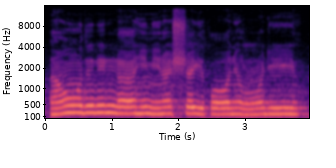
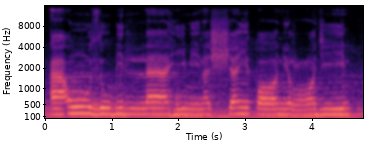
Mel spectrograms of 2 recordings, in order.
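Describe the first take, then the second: First: The vowels are slurred and not fully shaped. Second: The vowels are clearly and fully shaped. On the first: The speaker calls it wrong. "itu tidak sempurna pengucapannya" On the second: The speaker calls it right. "Dhammah itu harus memonyongkan bibir"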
